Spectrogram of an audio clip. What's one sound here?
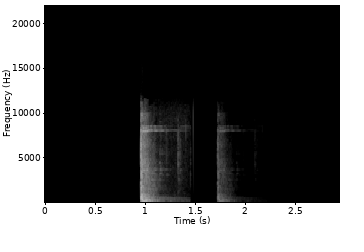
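Coins jingle in a short, bright burst.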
